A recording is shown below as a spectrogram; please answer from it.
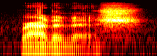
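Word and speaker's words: Radoviš: see that because that that kind of very blocky W makes a shh sound so that's how I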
